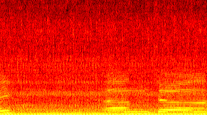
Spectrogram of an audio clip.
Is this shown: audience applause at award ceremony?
no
